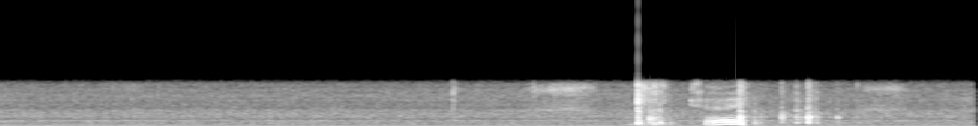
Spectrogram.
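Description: Steady low background hiss, with one sharp click about five seconds in and a few small clicks after it.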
